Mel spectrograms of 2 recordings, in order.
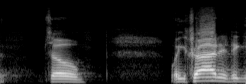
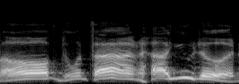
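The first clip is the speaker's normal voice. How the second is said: slow, raised, easygoing reply; innocent neighbour; 9 semitones higher, slower than usual. Retold or imitated. Neighbour answering the father casually, slow and lightly raised. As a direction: play it innocent and unhurried.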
